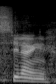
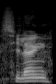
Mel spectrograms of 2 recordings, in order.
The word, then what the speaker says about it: Clang: So what is C-Lang? C-Lang or Clang or Clang, as you wish, you can pronounce that in many different ways.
